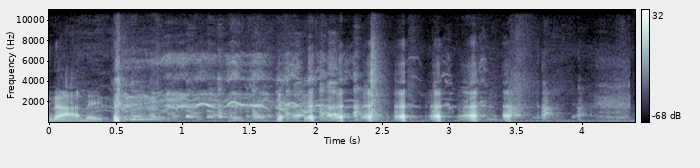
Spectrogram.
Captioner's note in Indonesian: ketawa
